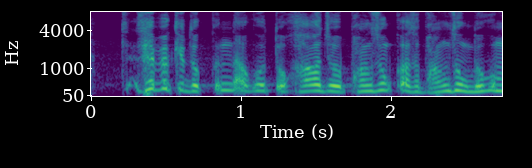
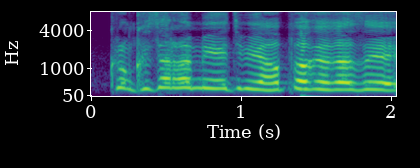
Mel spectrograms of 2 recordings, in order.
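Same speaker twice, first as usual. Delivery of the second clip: put-on high, loud indignant little girl; child's question; 7 semitones higher, 11 dB louder than usual. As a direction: demand an answer like a child. Daughter arguing with dad. (따지듯 묻는 어린 딸)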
